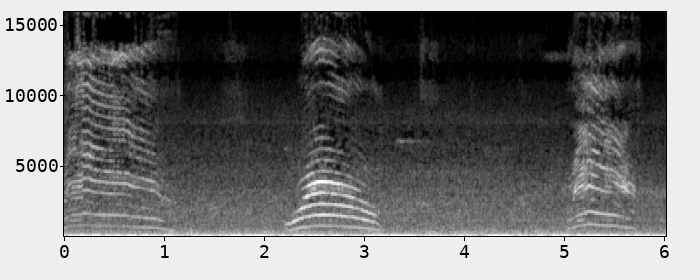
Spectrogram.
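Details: ['Kitten crying for its missing mother: three high, drawn-out meows, each rising then falling, spaced about two seconds apart over a low steady hum.']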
